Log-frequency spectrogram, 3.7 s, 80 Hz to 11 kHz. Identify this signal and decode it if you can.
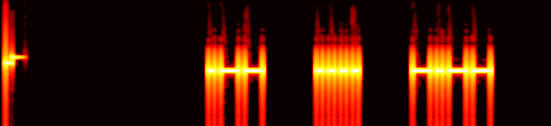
Morse code, heard as a keyed tone, about 30 wpm, spaced as for 17 wpm, 700 Hz. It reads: WHY
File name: course / 30:10wpm / 230 Lesson 37f - Letter x - Words 30wpm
